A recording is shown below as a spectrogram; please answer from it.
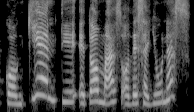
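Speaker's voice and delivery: slow, deliberate Spanish rendering; slow translation. Shown as a demonstration. Teacher giving the Spanish version of the question, slow. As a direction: translate it slowly for the class. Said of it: "Y en español sería".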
